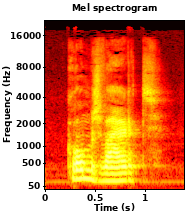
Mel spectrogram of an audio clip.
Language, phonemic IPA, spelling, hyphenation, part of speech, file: Dutch, /ˈkrɔm.zʋaːrt/, kromzwaard, krom‧zwaard, noun, Nl-kromzwaard.ogg
- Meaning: scimitar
